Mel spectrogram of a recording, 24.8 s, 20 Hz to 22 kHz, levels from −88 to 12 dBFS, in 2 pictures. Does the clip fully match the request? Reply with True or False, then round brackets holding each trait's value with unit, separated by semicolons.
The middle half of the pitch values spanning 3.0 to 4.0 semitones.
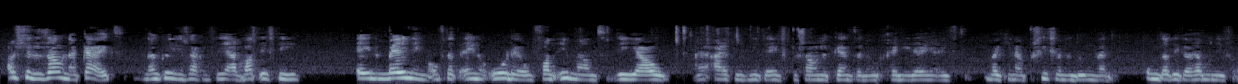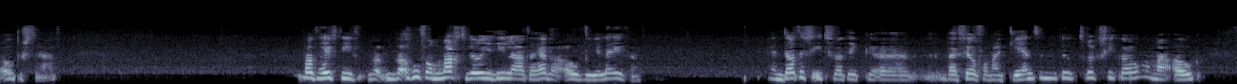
False (4.4 semitones)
